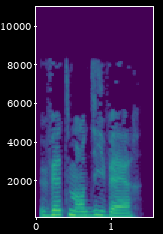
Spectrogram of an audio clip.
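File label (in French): "vetements dhiver", French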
